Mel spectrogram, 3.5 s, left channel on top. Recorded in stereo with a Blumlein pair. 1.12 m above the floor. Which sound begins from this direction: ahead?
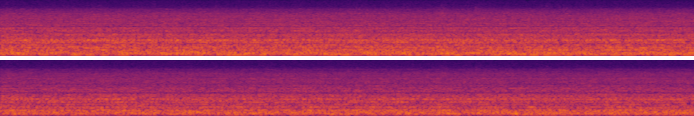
Running water, at 0.0 s.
